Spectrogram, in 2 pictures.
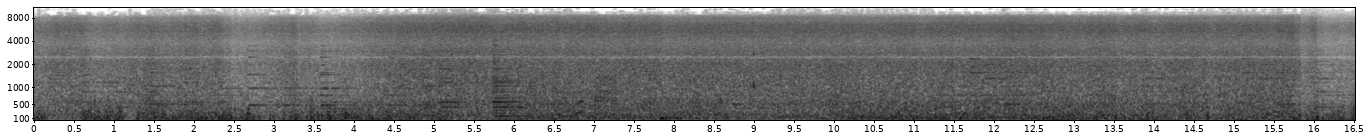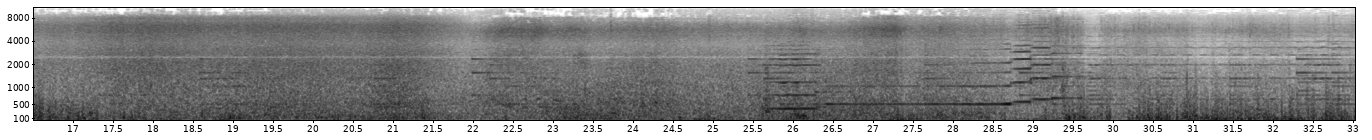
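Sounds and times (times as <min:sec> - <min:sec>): sea waves and surf washing: 0:00.0 - 0:33.0.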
